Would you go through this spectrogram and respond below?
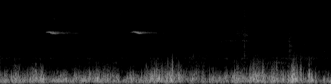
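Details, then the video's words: Calls of a male Siberian bluechat, filmed 10 December 2019: two short high whistled notes about a second apart, partly masked by continuous loud low-pitched rumble. "ルリビタキ(Siberian Bluechat)♂の地鳴き"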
